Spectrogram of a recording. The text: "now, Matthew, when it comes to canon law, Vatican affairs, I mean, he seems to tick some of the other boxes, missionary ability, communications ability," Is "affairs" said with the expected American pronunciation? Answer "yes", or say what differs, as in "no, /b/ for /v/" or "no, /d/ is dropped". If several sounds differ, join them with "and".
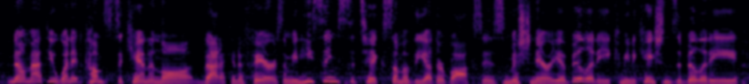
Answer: yes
